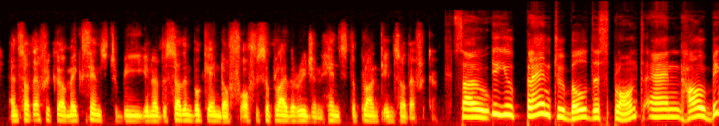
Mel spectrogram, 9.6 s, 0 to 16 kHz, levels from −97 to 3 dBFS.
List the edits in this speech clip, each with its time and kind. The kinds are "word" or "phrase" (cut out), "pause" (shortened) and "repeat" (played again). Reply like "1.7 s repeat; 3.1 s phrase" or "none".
3.4 s phrase; 6.5 s word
